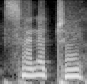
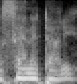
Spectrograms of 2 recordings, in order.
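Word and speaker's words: sanitary: স্যানিটারি অথবা স্যানিটারি, দুটো উচ্চারণে ঠিক আছে।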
